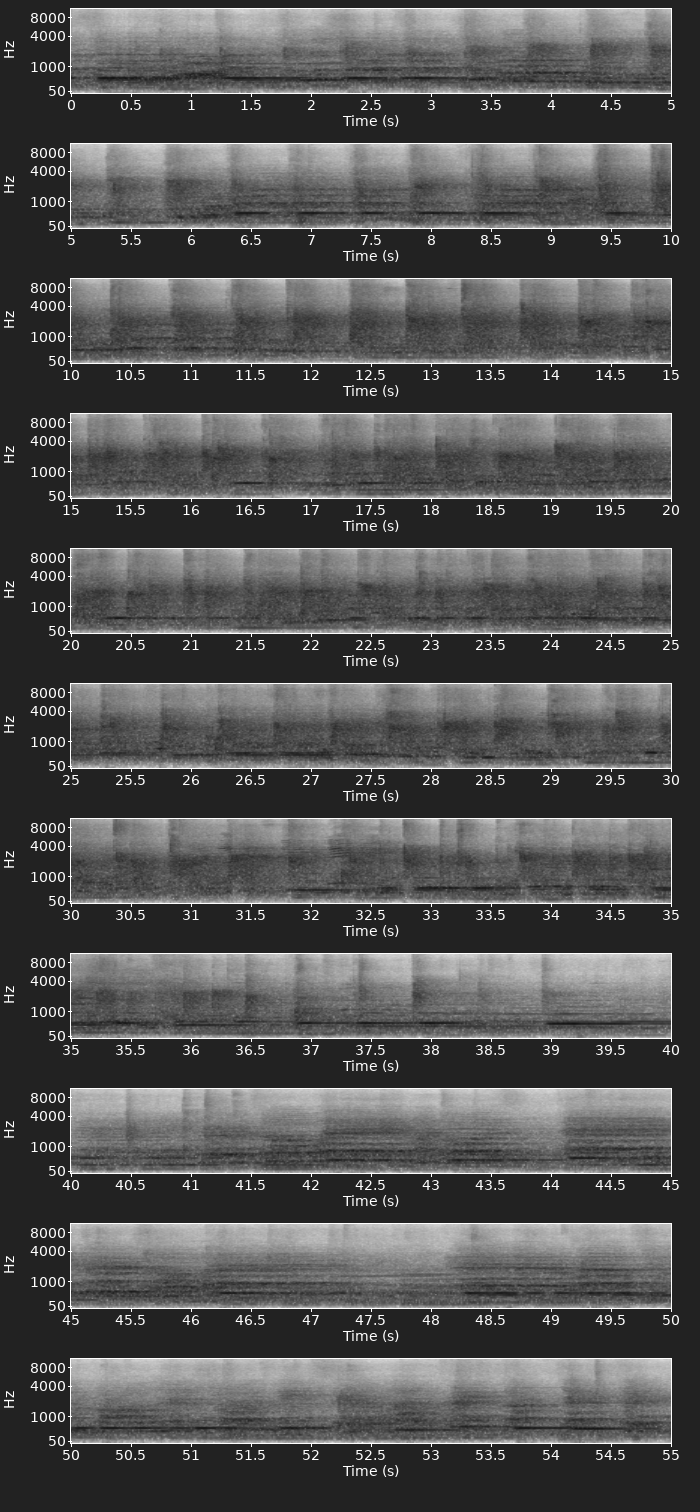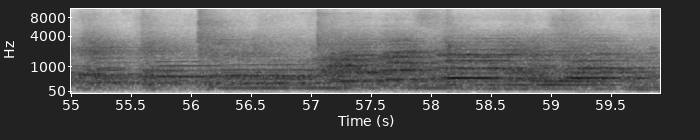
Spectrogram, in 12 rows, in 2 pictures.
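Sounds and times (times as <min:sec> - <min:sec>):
children's choir singing: 0:00.0 - 0:59.9
sharp rhythmic claps: 0:01.8 - 0:39.3.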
